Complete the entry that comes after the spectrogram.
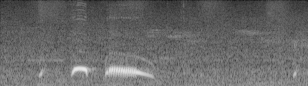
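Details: Spotted dove, a village and rice-field bird, calling to stimulate other doves to call: a short soft note, a clipped arched coo, then a long falling purr-like coo, with a faint closing note.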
